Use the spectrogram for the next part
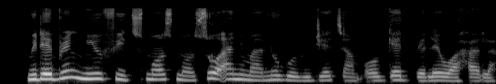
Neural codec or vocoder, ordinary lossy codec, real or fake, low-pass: none; none; real; 14.4 kHz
